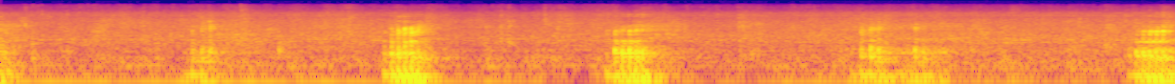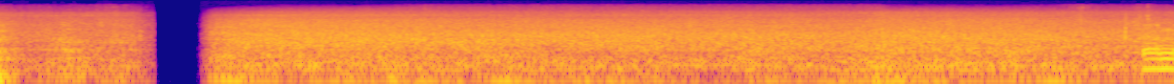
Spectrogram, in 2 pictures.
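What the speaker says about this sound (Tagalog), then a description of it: "Tignan natin guys yung mga baboy." Pigs kept on a rural Philippine farm grunt and oink in several loud bursts over a steady outdoor rush of wind or noise, then the snorts fade leaving only the constant background hiss.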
